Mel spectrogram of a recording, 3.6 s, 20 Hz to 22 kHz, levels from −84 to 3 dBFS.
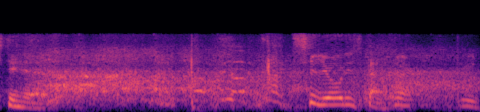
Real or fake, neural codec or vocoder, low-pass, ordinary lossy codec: fake; codec, 16 kHz in and 24 kHz out, 1 kbps, XY-Tokenizer; 7.2 kHz; none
